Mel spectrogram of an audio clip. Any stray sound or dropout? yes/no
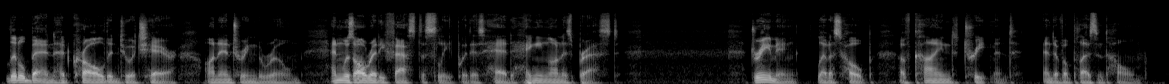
no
